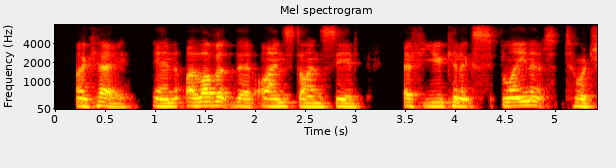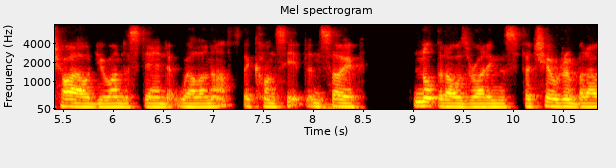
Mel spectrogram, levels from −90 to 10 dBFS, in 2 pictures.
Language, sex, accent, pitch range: English, male, Australian, 120-135 Hz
